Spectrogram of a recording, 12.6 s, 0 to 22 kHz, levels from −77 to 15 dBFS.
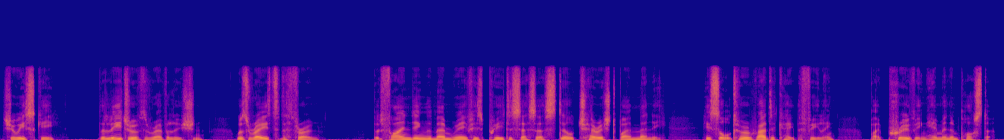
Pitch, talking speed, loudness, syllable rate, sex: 125 Hz, 160 wpm, -18 LUFS, 5.8 syllables/s, male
